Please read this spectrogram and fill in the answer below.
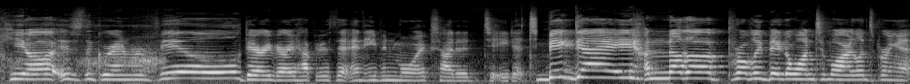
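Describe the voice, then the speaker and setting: Lively intonation from a woman with an Australian accent, hardly any pauses, noticeable background noise behind her. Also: fairly high pitch for a woman, moderate pace. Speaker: vlogger and college athlete. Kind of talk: casual vlog narration. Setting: outdoors.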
